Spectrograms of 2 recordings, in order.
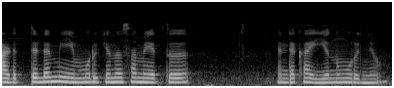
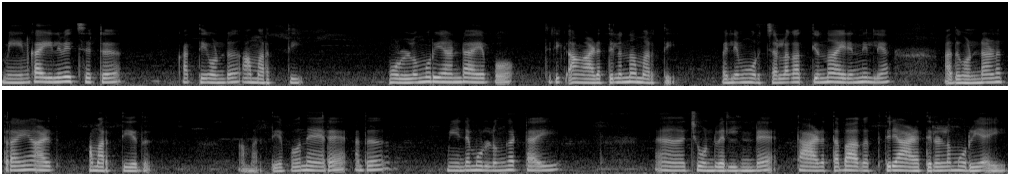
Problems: background sounds at intervals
